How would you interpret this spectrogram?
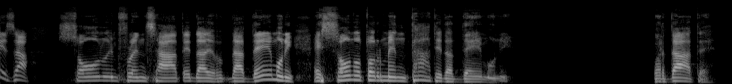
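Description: At 1.11 s the microphone volume is stepped up. The level jumps by about 6 dB in a single step, and the speech and the background noise rise together. That shared rise points to gain applied at the input device, not to the talker getting louder. The call software judged the microphone too quiet and raised its input volume at once. It did not ramp the change. The jump is heard as a sudden shift.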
